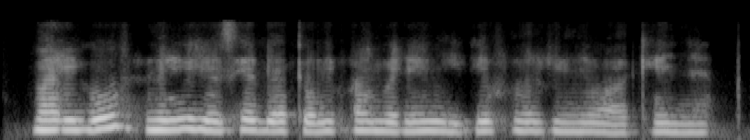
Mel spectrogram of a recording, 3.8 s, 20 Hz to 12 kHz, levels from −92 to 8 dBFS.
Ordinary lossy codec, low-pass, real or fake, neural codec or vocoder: AAC, 64 kbps; 7.2 kHz; fake; codec, 16 kHz, 1 kbps, FreqCodec, smaller model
